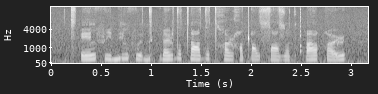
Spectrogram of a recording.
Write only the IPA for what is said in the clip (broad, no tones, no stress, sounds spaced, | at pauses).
t͡sʼ e l f i bʲ u l f ɯ d | ɽ æ ɭ d ɑ tˤ ɾ ɑ d o tˤ χ ɑ ɭ χʷ æ tˤ ɽ y l sˤ ɑ zˤ y d qʼ æ w qʷ ɯ ɭ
